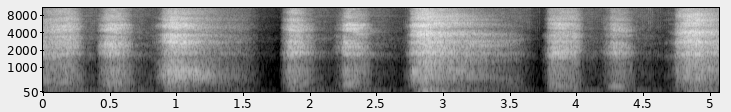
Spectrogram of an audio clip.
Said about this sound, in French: C'est que tu respires par ton, par ton ventre, après ça par ton chest. et mm-hmm. le plus vite que tu peux, le plus fort que tu peux. Après ça, you, you just let go. And you do it. Tu, le fais le plus vite que. Dans le fond, tu hyperventilates.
